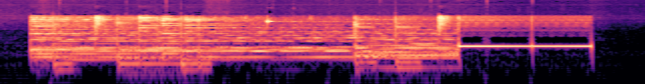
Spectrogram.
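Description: Telephone line tones play while a call is transferred to a service: loud, steady electronic tones that shift pitch in a few steps, then cut off abruptly.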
